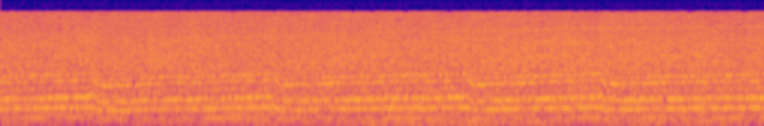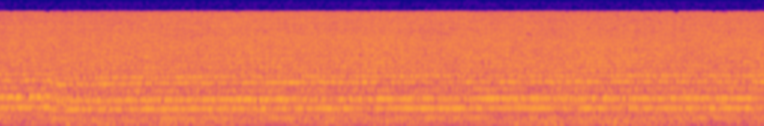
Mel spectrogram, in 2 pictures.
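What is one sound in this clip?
A racing car engine whines loudly, climbing in pitch and dropping sharply with each gear change.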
